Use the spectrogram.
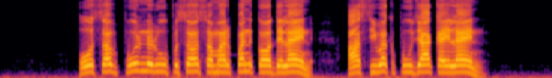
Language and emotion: Maithili, neutral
